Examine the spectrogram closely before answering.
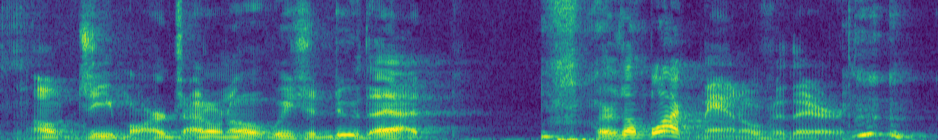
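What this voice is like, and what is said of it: Stereotypical white guy voice. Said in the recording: “they do the white guy voice”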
